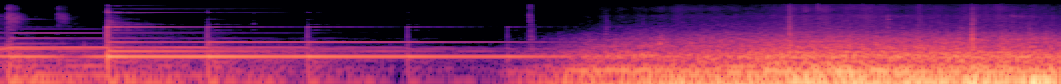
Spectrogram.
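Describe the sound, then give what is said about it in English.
Car driving through a wealthy Bay Area town: a few sustained chime-like tones ring first, then a loud, steady low road rumble swells in midway and carries on to the end. “It's late October, and I'm driving through the wealthy Bay Area enclave of Los Gatos with my podcast manager, Matt.”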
